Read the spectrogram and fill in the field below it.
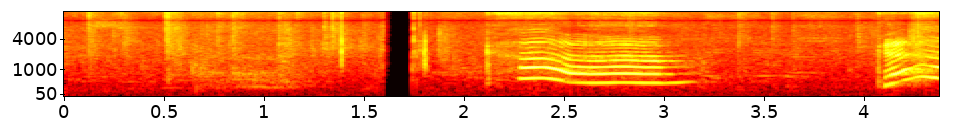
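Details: Bichon Frisé puppies aged five weeks and two days, from a litter of five; one loud, high whine slides downward over about a second, and a second rising whine starts near the end, after faint background rustling.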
